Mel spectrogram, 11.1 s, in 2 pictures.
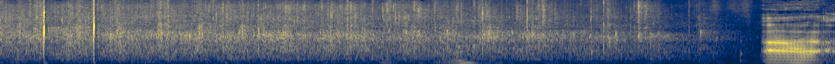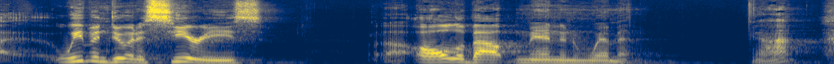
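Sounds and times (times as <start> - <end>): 
audience applauding: 0.0 - 5.3
speech: 3.0 - 3.3, 5.1 - 7.4, 8.4 - 9.9, 10.6 - 11.0.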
